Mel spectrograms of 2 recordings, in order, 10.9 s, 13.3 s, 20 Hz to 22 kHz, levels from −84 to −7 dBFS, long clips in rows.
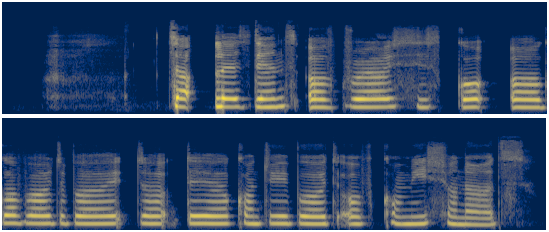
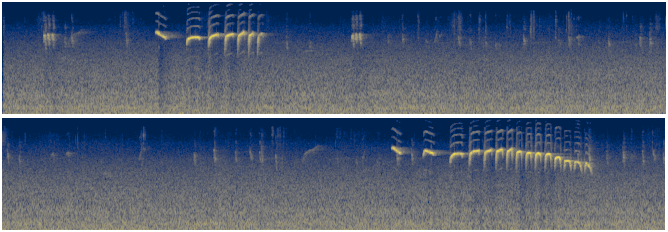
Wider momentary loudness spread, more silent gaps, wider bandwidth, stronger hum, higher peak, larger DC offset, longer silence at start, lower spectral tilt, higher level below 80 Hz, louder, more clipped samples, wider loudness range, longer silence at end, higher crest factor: second, 11 LU vs 23 LU; neither; second, 10 kHz vs over 20 kHz; neither; about the same, -2 dBFS vs -2 dBFS; neither; first, 0.5 s vs 0 s; first, -3.5 dB/octave vs -0.5 dB/octave; second, -72 dBFS vs -40 dBFS; second, -23 LUFS vs -14 LUFS; neither; second, 3 LU vs 20 LU; first, 0.25 s vs 0 s; about the same, 22 dB vs 20 dB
